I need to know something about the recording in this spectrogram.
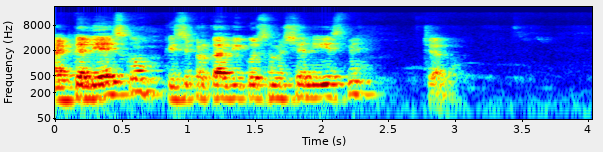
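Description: A man speaks clearly and steadily, close by.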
